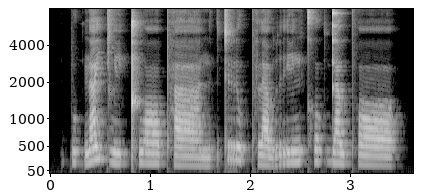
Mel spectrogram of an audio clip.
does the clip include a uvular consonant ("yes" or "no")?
no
